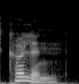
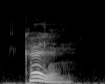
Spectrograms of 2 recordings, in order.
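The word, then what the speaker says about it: Köln: when I was in colon and they whenever I heard the town pronounced there was always this colon colon really oh hey actual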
